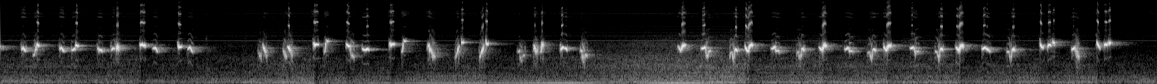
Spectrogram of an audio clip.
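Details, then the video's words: Trucukan, a champion caged Sooty-headed bulbul singing long ropel phrases as tutor audio, delivers rapid bubbly whistled notes, pauses briefly, then resumes a long, fast, unbroken chattering run. "KICAU Suara Burung Trucukan Gacor ropel panjang ampuh buat masteran trucuk"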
